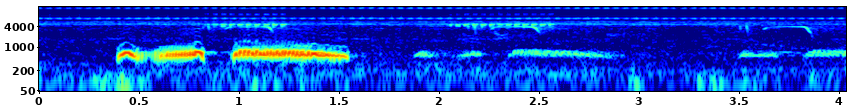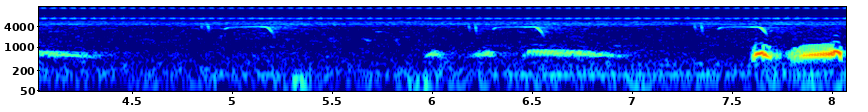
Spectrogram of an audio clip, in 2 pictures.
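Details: Trained spotted dove reacts to a wild bird lured down for the second time. A loud burry coo phrase opens, followed by several short, softer paired coos, and a new loud coo begins at the end.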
